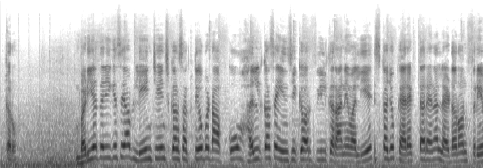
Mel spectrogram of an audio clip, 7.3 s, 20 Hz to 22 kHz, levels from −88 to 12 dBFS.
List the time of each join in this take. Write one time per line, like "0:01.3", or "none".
0:05.7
